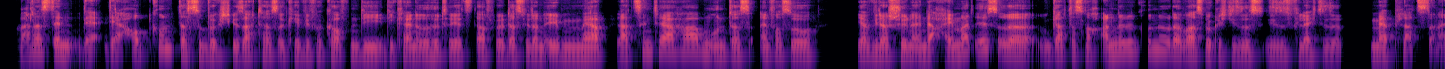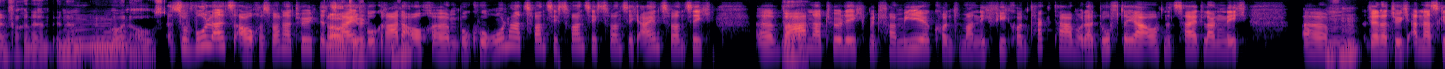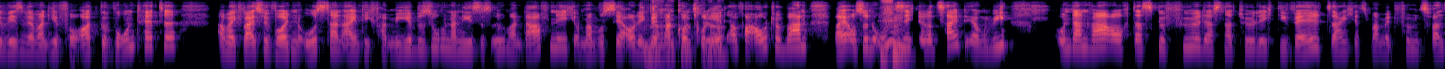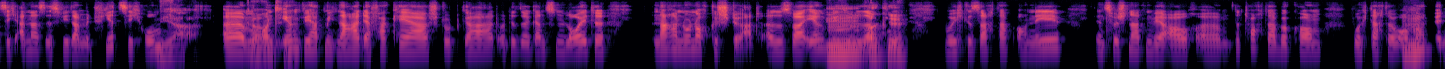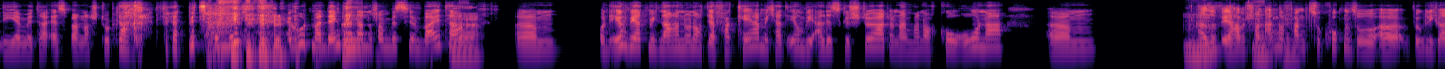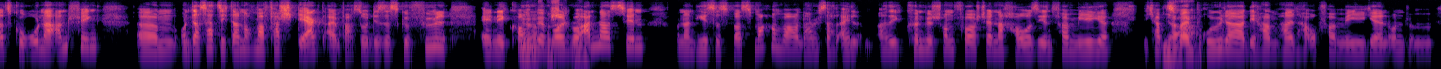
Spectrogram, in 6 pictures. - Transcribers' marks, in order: chuckle; laughing while speaking: "Stuttgart reinfährt, bitte nicht!"; laugh
- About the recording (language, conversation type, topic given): German, podcast, Erzähl mal: Wie hast du ein Haus gekauft?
